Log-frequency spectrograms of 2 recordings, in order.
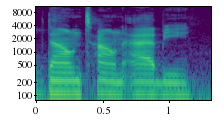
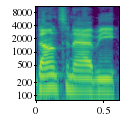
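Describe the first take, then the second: First: The first word is said like 'downtown'. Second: The first word is said like 'Downton'. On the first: The speaker calls it wrong. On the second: The speaker calls it right.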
